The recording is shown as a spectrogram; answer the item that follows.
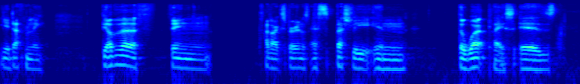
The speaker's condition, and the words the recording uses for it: Stuttering. Yeah, I completely understand as well, because from a personal perspective, I've been stuttering since the age of 4.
